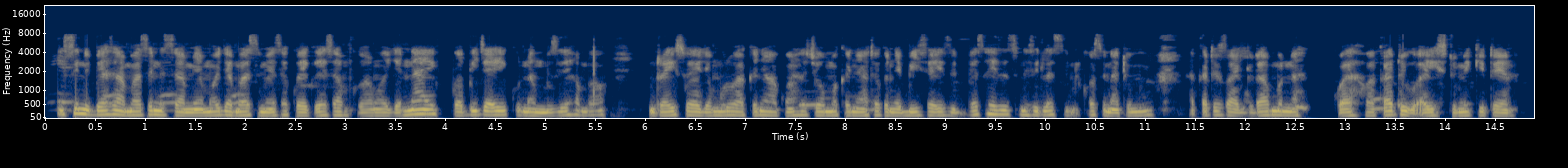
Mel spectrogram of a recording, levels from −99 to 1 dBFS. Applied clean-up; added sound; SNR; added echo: none; none; none; none.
